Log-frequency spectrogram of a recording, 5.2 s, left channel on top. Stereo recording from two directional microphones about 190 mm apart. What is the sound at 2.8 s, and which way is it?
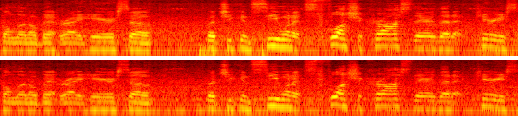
Speech, 10° left (ahead or behind).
